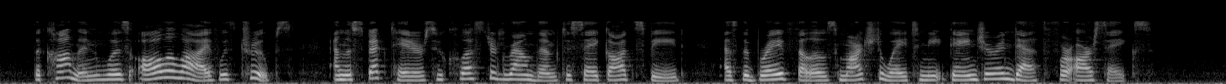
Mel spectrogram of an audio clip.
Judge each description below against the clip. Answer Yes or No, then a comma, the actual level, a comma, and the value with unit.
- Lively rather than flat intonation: No, average, 3.7 semitones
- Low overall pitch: No, high, 215 Hz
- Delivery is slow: No, average, 155 wpm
